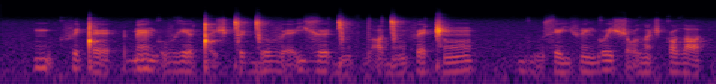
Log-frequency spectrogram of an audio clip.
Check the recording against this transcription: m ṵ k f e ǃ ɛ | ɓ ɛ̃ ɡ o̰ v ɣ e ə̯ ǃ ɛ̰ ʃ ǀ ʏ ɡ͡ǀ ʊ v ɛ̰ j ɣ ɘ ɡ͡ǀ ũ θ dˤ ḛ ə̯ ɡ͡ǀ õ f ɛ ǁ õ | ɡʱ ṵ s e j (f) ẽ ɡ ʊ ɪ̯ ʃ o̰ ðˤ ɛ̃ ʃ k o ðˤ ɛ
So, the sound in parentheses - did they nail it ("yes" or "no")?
yes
